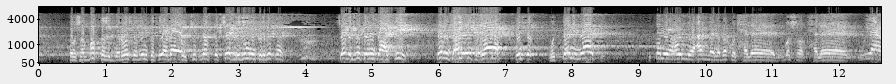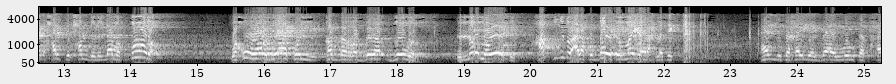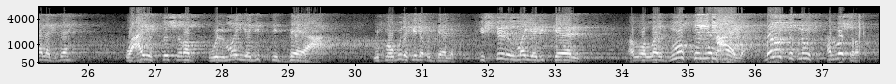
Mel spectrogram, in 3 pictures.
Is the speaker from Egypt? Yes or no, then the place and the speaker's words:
yes; Egypt; احنا مصريين اي ميه بتمشي معانا واي اكل بيمشي معانا،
